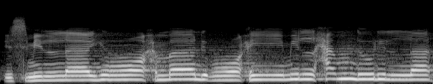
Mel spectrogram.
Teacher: contohkan Bismillahirrahmanirrahim Alhamdulillah nah ini yang maksud saya dihidupkan Bismillahirrahmanirrahim Alhamdulillah pada kata mimnya itu harus hidup ketika kita cepatkan baca surat fatihahnya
